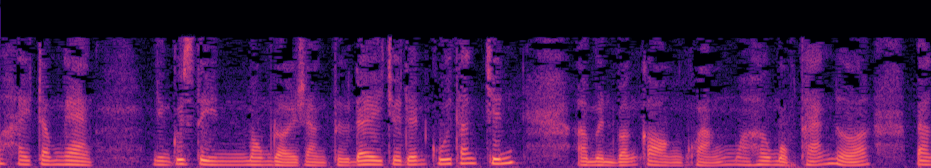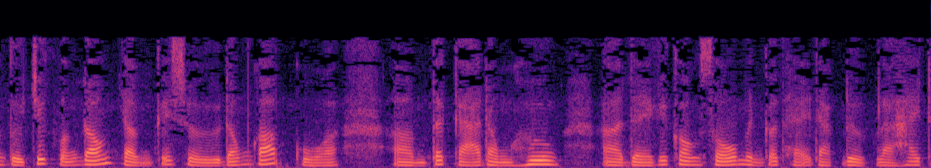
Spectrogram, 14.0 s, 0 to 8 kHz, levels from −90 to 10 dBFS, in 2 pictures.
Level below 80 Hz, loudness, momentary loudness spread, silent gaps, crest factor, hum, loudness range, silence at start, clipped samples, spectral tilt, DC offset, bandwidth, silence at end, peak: -54 dBFS; -21 LUFS; 7 LU; none; 20 dB; none; 2 LU; 0 s; under 0.1%; -6.5 dB/octave; under 0.1%; 6.6 kHz; 0 s; -2 dBFS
